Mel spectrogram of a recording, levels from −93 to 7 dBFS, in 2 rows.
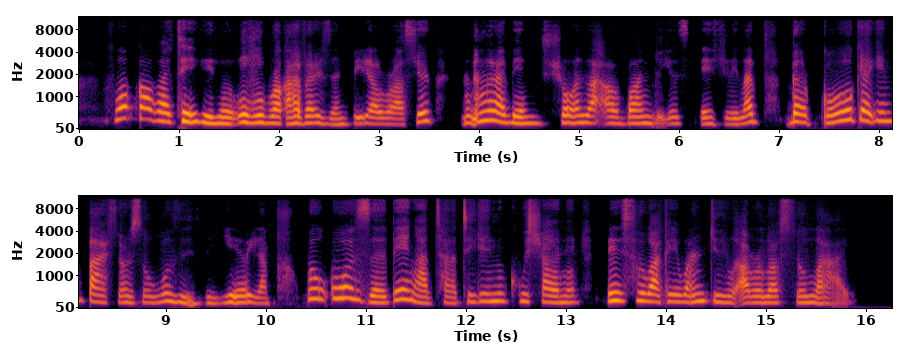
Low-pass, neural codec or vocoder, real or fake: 10.8 kHz; codec, 16 kHz in and 24 kHz out, 0.4 kbps, LongCat-Audio-Codec, four codebook decoder; fake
